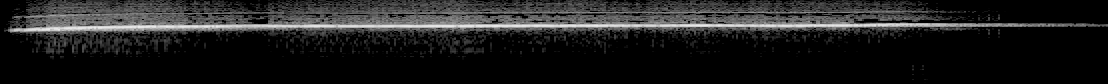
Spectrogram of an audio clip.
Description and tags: calling whistle
Japan, film, movie, whistle, Japanese, samurai, old, calling, ancient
